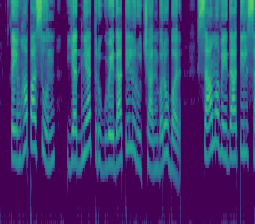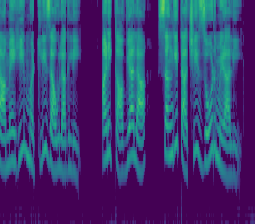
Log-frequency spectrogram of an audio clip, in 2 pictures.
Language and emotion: Marathi, neutral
